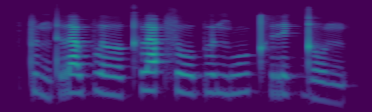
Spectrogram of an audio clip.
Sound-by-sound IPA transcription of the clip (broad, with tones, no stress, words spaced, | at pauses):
tɯ˨˩ŋtra˦˥wplɤː˧ kʰla˦˥ʔsoː˧plɯ˧ŋ wuː˥˩ kʰre˦˥k̚ do˧n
